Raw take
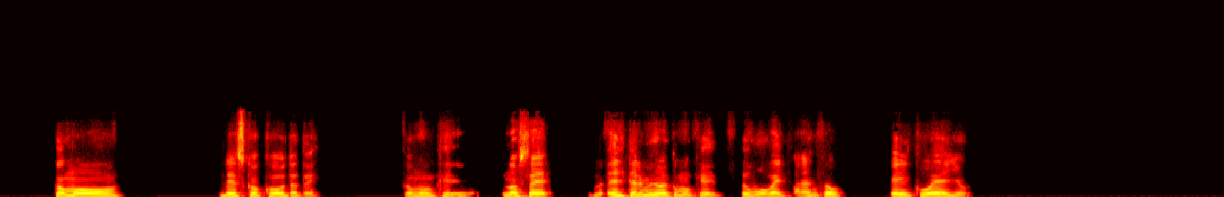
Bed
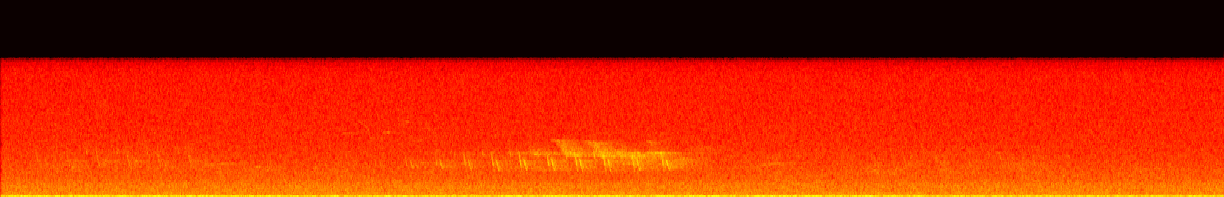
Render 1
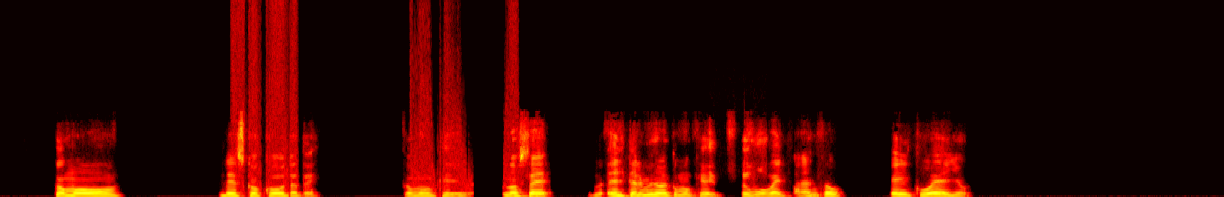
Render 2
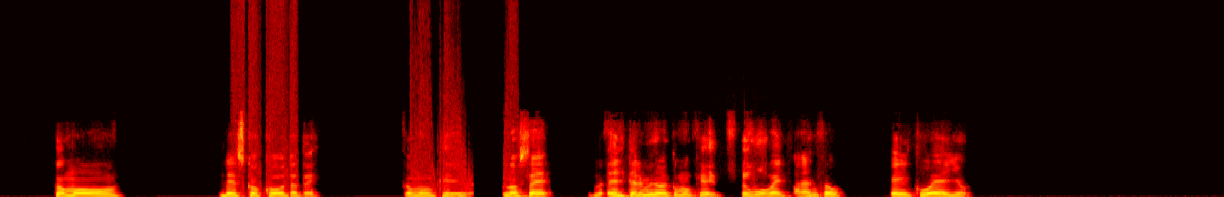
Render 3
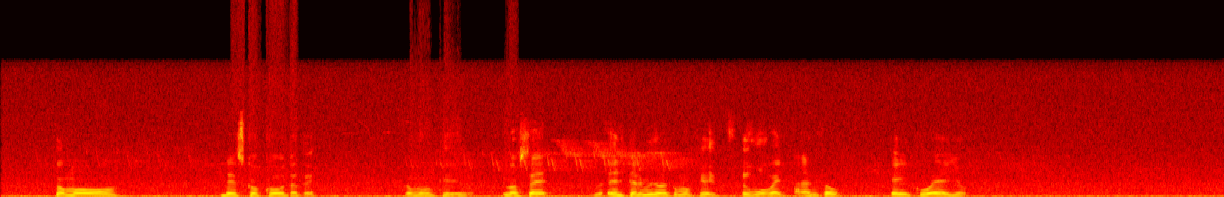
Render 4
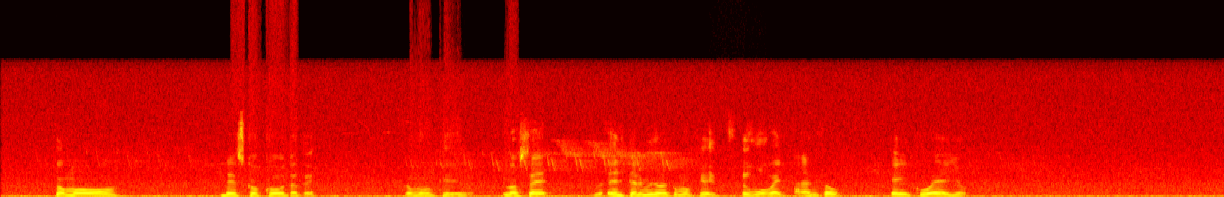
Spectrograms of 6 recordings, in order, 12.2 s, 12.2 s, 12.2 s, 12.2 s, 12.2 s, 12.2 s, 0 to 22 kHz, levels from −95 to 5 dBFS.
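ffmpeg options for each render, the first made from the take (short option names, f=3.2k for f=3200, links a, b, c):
-filter_complex "[0:a]asplit=3[a][b][c];[a]afade=t=out:st=2.3:d=0.02[d];[b]acrusher=bits=8:dc=4:mix=0:aa=0.000001,afade=t=in:st=2.3:d=0.02,afade=t=out:st=2.97:d=0.02[e];[c]afade=t=in:st=2.97:d=0.02[f];[d][e][f]amix=inputs=3:normalize=0,asettb=1/sr,asplit=3[g][h][i];[g]atrim=end=4.104[j];[h]atrim=start=4.1:end=5.19,asetpts=PTS-STARTPTS,afade=t=in:d=0.004:c=qsin,afade=t=out:st=1.086:d=0.004:c=qsin,acrusher=bits=6:mix=0:aa=0.5[k];[i]atrim=start=5.186[l];[j][k]acrossfade=d=0.004:c1=hsin:c2=qsin[m];[m][l]acrossfade=d=0.004:c1=qsin:c2=hsin,asettb=1/sr,asplit=3[n][o][p];[n]atrim=end=7.094[q];[o]atrim=start=7.09:end=7.67,asetpts=PTS-STARTPTS,afade=t=in:d=0.004:c=qsin,afade=t=out:st=0.576:d=0.004:c=qsin,highshelf=f=1.7k:t=q:w=1.5:g=13[r];[p]atrim=start=7.666[s];[q][r]acrossfade=d=0.004:c1=hsin:c2=qsin[t];[t][s]acrossfade=d=0.004:c1=qsin:c2=hsin"
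-af "acompressor=threshold=-25dB:ratio=2"
-filter_complex "[1:a]volume=-17.5dB[a];[0:a][a]amix=inputs=2:normalize=0"
-af "volume=5.5dB"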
